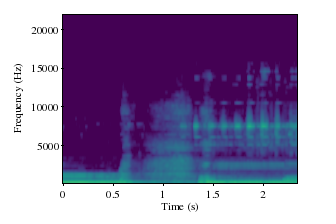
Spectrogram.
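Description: Tuvan kargyraa throat singing: a low held note with a dense stack of overtones. It breaks off about half a second in for a breath and is taken up again near the middle.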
